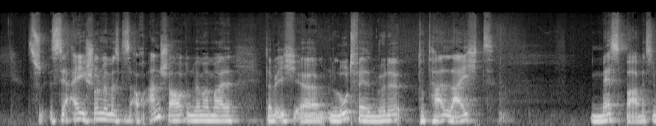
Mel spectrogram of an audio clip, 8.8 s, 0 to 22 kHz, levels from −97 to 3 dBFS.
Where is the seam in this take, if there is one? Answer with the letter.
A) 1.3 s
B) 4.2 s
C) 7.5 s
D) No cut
D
